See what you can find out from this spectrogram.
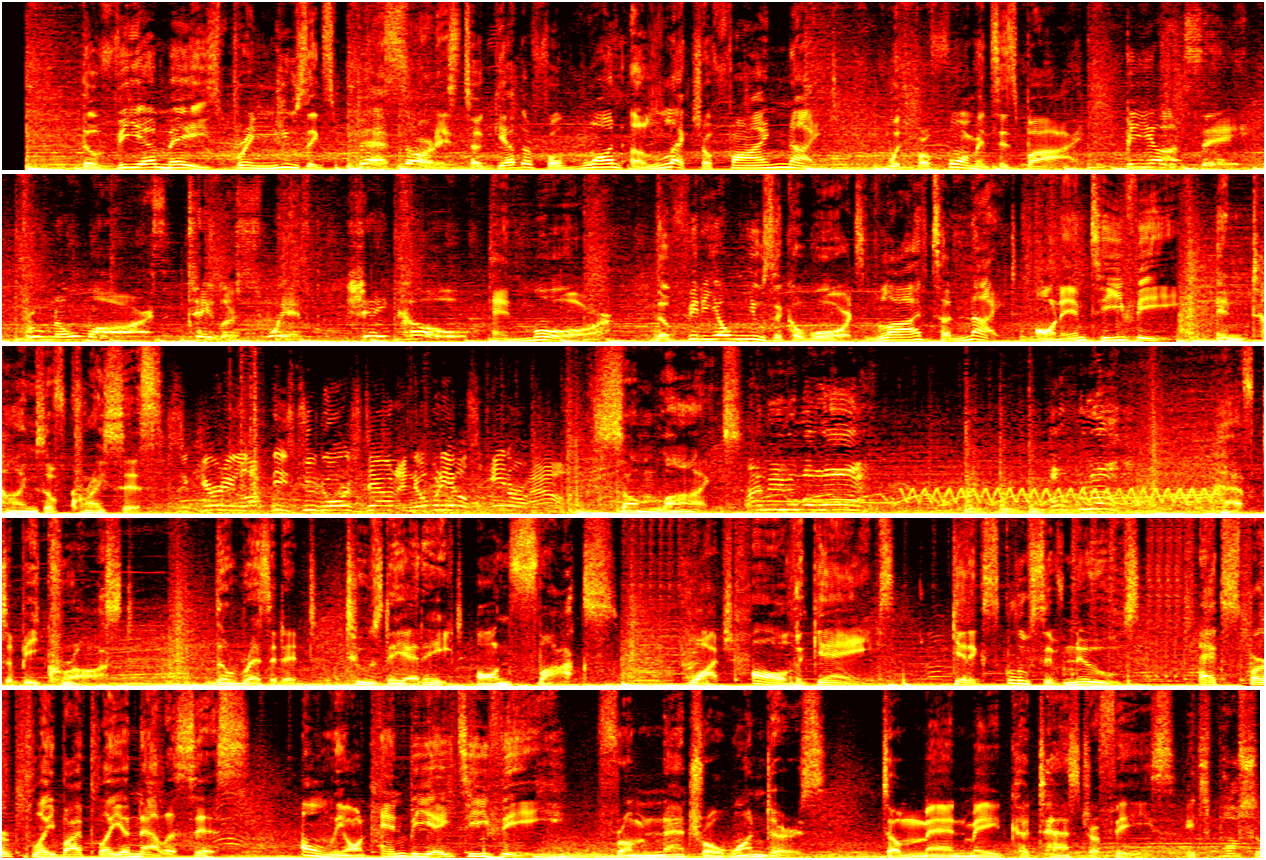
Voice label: promo voice-over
